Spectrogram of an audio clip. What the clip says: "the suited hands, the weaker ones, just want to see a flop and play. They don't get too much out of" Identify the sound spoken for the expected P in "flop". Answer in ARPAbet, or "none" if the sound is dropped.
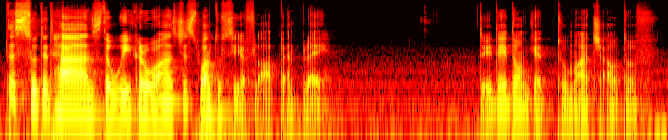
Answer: P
